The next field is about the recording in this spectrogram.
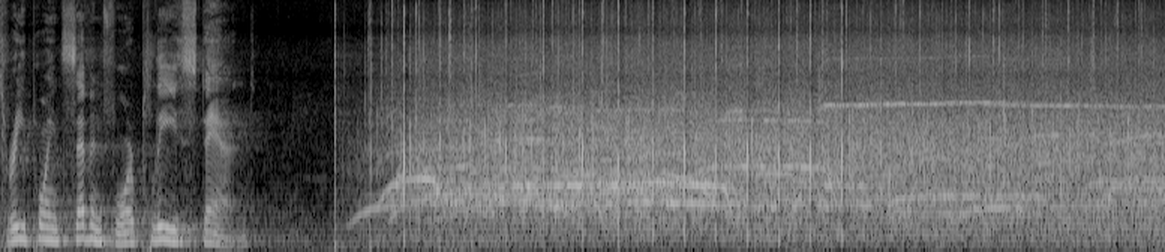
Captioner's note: applause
